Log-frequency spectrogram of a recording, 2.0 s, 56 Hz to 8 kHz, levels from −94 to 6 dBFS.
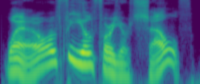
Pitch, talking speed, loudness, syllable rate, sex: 140 Hz, 120 wpm, -18 LUFS, 2.7 syllables/s, male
